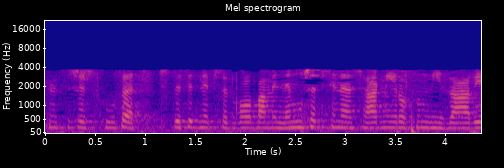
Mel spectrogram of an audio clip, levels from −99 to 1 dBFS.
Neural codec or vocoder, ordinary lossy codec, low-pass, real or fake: none; MP3, 16 kbps; 3.6 kHz; real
